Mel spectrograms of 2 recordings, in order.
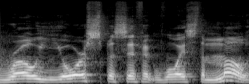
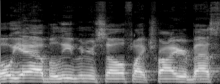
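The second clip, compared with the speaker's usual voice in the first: ordinary talk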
